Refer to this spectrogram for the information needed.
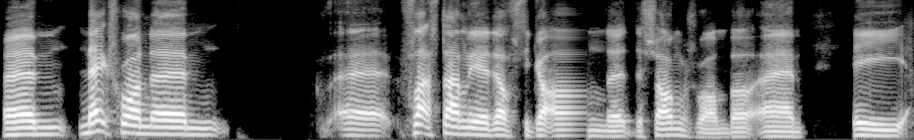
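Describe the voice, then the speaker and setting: A man's voice: medium pitch, takes it slowly. A middle-aged man, co-hosting a casual chat and rambling through answers with lots of fillers and restarts. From England. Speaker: podcast co-host.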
